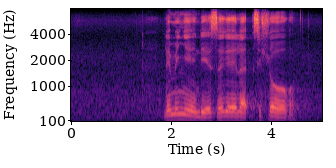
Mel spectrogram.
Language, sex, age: Swati, male, 24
